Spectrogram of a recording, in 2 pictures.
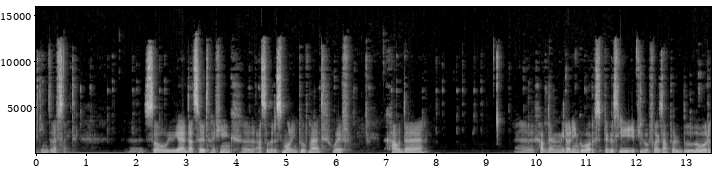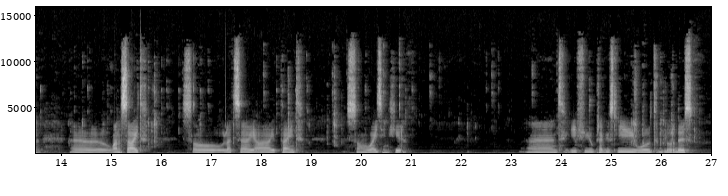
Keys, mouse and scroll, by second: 0.7 click, 1.4 right click, 4.2 middle click, 5.8 middle click, 9.6 middle click, 10.6 b, 14.3 middle click, 14.7 click, 22.1 f, 25.9 ctrl+KP_Add, 26.1 ctrl+KP_Add, 26.5 ctrl+x.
